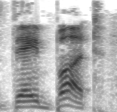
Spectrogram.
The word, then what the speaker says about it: debut: Wake Up with Whoopi made its debut today on... Anthony, the T is silent. Ah. Well, not really. I think it's kind of a soft T.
